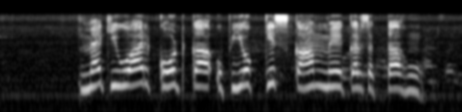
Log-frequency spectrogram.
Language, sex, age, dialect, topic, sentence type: Hindi, male, 18-24, Marwari Dhudhari, banking, question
